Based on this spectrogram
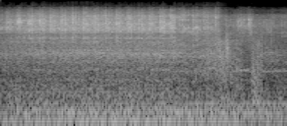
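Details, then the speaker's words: Spring start-up of a cheap old truck after sitting, just fitted with a battery: deep idle rumble with an uneven pulse and a slight miss at idle that smooths out as it runs; a leak is seen on one side, and the miss's cause is unknown. "let me know in the comments what you think that little missing is but notice it's getting smoother"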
